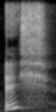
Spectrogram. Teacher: Воно складається з короткого и та м'якого х, так званого.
